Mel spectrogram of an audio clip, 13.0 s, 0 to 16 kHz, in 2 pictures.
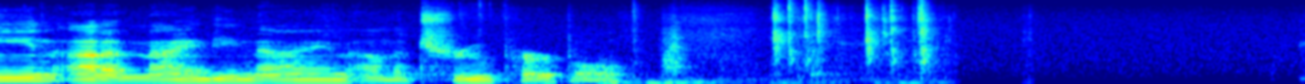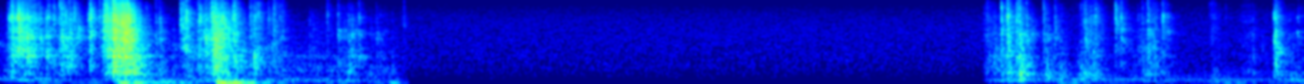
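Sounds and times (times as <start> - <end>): trading cards rustling and flicking: 6.6 - 8.6, 11.5 - 13.0.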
